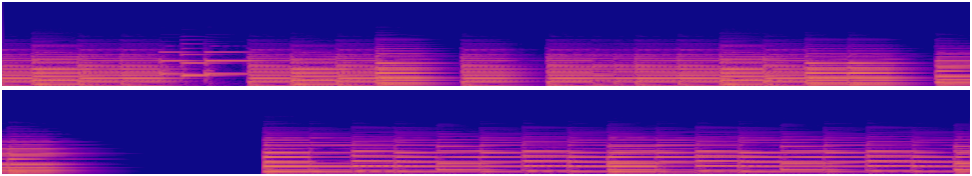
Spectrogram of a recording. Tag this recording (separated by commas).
Theme music, Soundtrack music, Music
